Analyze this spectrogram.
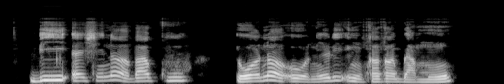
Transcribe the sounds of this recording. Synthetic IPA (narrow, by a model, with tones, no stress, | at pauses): bi˦ɛ˧ʃẽ˧nãː˦˨ba˦ku˦ | i˨wɔ˧nãː˦˨ʔo˧˨nĩ˨˦ɾi˦i˦˨ŋ̩˨kã˧kã˧ɡ͡ba˨mũ˨˦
